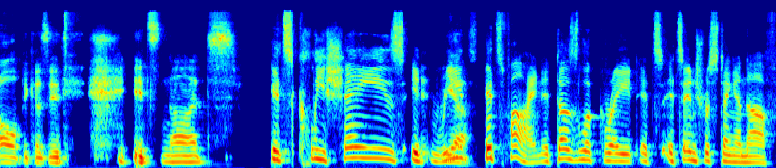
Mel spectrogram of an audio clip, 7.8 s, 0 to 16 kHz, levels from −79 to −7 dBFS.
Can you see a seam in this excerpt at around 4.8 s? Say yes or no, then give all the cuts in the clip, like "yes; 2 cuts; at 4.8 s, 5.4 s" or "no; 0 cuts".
yes; 1 cut; at 4.8 s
